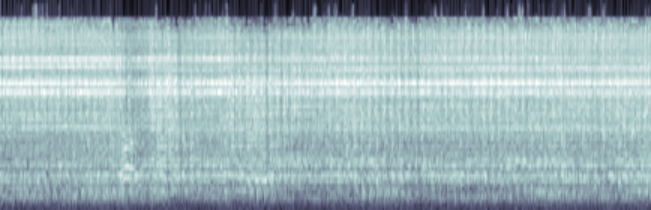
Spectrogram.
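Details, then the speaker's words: Beginner's woodturning lesson, gouge on spinning wood without the pumping from an aggressive approach: steady, even hiss with no chatter or tool-rest rattle; a clean, smooth cut with a perfect approach. "Now if you look at what you just did, you're going to see a night and day difference from what I just showed you on the cuts on that, where you're fairly clean right now. You can tell because you're really not fighting it as much, and the cut is coming up just smooth."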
